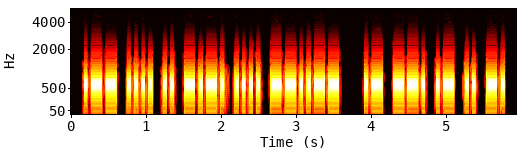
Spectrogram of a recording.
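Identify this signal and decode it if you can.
Morse code, heard as a keyed tone, about 25 wpm, 600 Hz. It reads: WHICH, AGAIN
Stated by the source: Morse edition of the Foundations of Amateur Radio episodes.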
